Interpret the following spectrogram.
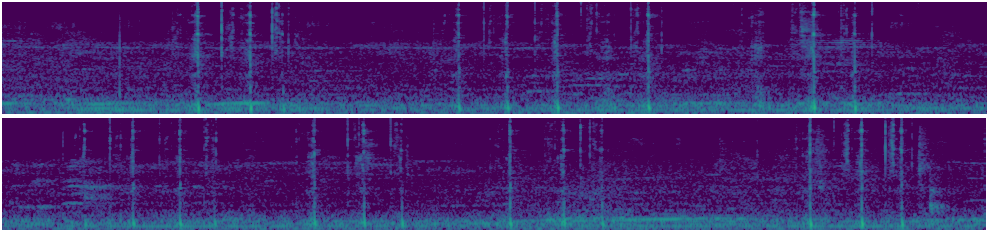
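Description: Barber's scissors snipping beard hair, quiet sharp clicks coming in irregular runs of a few at a time, over a low steady hum.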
